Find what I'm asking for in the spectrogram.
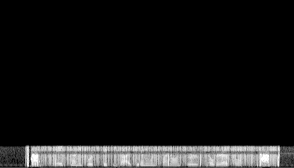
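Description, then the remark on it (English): A crackly county dispatch two-way radio transmission, thin and band-limited, with a garbled voice buried under static for about five seconds, louder bursts of noise at the start and end. “The radio is static.”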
